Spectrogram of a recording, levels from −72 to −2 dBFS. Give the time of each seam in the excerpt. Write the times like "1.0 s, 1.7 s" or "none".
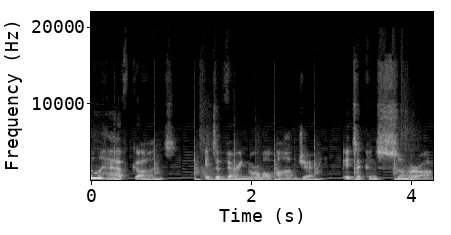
3.1 s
